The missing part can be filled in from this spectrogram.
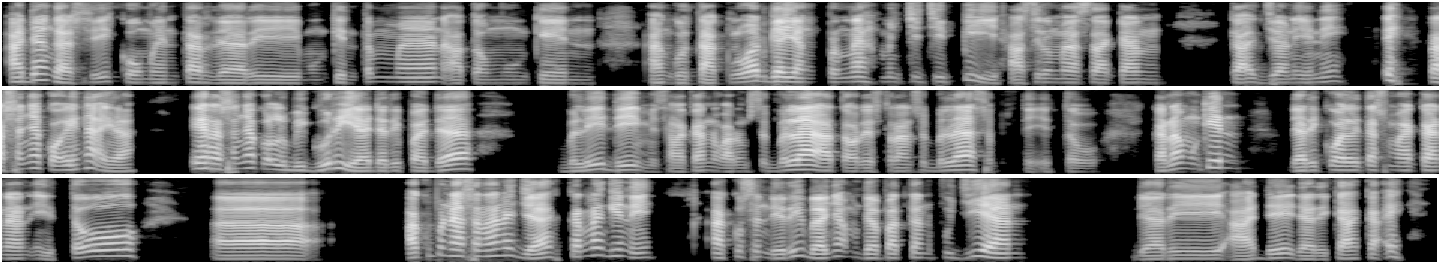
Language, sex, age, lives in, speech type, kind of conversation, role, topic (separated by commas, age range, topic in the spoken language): Indonesian, male, 35-39, Indonesia, conversation, unstructured, none, Bagaimana kamu memutuskan apakah akan makan di rumah atau di restoran?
